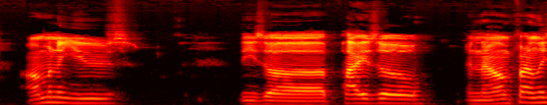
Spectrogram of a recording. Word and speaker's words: Paizo: But what we're going to do, I'm going to use these Paizo, and now I'm finally saying it right.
